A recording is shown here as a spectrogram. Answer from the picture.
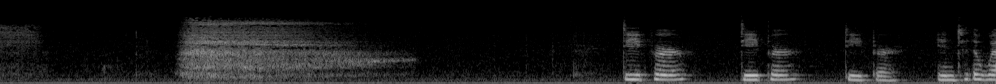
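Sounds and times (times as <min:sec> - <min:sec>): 
deep breath during guided meditation: 0:01.8 - 0:04.2
speech: 0:06.2 - 0:09.9.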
